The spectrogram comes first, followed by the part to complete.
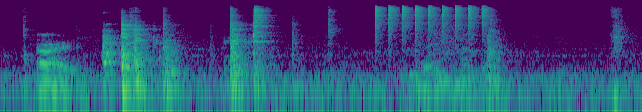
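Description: Kitchen work sounds: a few separate sharp clicks and clatters, then a quick even run of about ten clicks in just over a second.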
